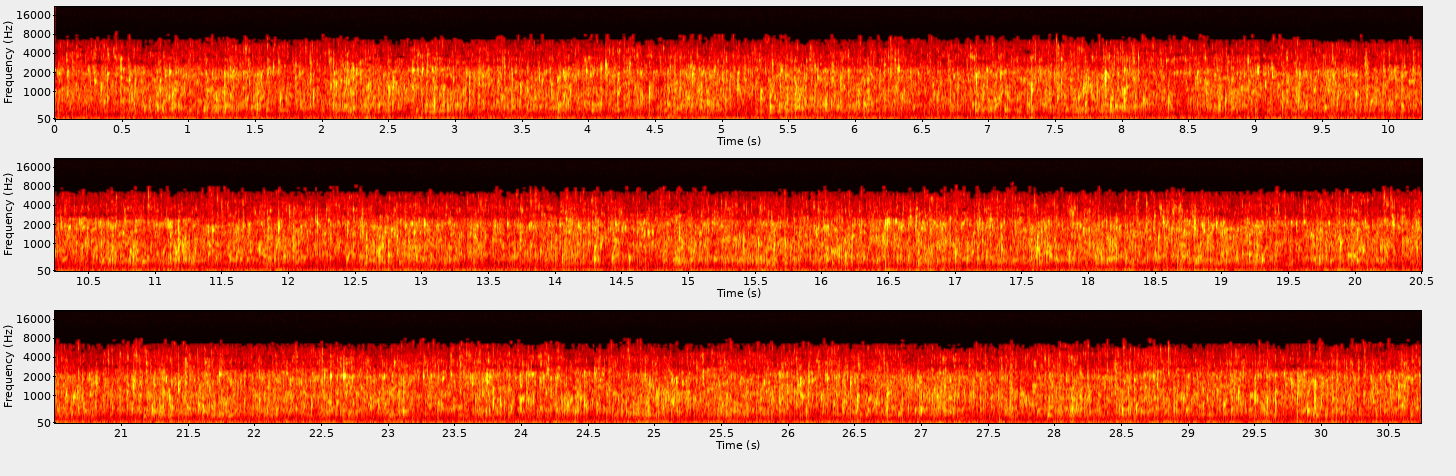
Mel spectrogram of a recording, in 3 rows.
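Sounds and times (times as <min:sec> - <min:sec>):
river heard underwater: 0:00.0 - 0:30.7.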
